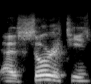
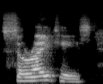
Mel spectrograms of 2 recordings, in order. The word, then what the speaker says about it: sorites: creating a sorites now i've i've been mispronouncing that word authorities because it just feels better to say the word that way but the actual pronunciation is sarai tease and remember this is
